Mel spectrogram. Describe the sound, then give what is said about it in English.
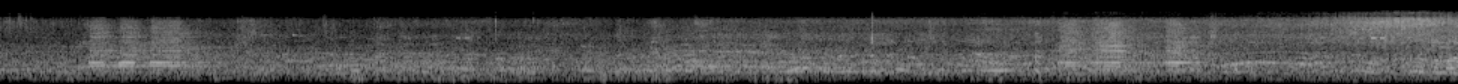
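A dense murmur of crowd chatter fills the scene, a steady wash of many indistinct voices that swells slightly toward the end, with faint honks from a police car beeping its horn. “So the crowd noise is rising a bit.”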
